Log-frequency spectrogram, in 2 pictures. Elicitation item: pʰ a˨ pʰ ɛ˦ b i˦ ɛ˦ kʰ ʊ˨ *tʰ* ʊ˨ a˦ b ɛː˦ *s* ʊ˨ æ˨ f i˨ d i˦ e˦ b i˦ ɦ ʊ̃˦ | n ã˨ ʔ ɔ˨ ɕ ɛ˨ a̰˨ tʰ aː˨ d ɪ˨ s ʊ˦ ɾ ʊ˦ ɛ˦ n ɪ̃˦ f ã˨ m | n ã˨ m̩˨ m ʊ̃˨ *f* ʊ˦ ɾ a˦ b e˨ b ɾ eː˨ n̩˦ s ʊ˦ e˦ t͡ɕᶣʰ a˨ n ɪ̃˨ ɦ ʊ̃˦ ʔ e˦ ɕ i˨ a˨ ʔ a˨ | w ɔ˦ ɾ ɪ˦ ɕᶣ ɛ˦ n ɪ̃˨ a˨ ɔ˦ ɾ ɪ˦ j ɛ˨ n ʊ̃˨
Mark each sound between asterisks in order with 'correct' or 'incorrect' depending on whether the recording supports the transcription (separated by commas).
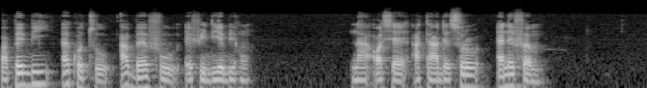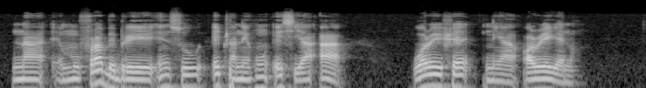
correct, incorrect, correct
